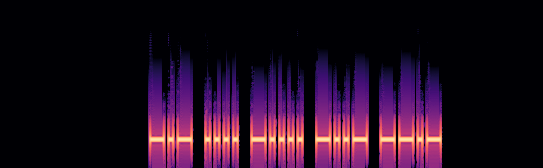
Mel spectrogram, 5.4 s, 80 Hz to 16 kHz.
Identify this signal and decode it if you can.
Morse code, heard as a keyed tone, about 25 wpm, 700 Hz. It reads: KH6XQ
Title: Speed Racing - USA Call Signs 22wpm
